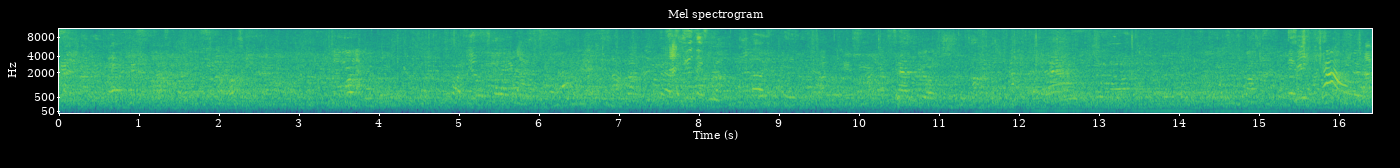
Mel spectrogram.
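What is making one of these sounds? Foil balloons rustle and crinkle as children shake them.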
